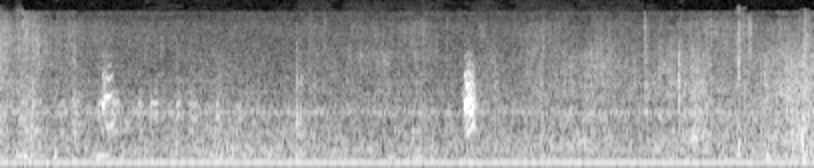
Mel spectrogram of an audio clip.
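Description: Near silence: faint outdoor ambience with a steady low hum, a few faint clicks, and one short sharper sound about three and a half seconds in.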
